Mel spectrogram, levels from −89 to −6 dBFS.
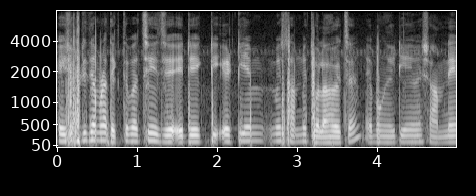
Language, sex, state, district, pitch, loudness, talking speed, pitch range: Bengali, male, West Bengal, Jhargram, 135 Hz, -19 LUFS, 205 wpm, 125-150 Hz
